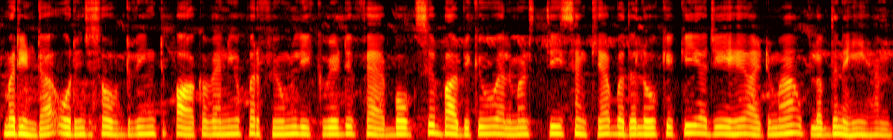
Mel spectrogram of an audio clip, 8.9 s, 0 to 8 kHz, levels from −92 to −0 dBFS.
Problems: background sounds at intervals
